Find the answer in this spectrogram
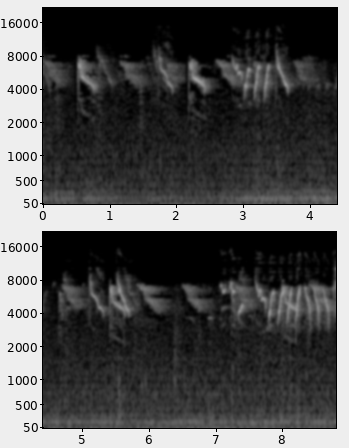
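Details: Witwit-style song of a Javan white-eye, used to get young birds singing: scattered high slurred whistles lead into short clusters of quick sharp notes, ending in a dense rapid trill. Faint low background hum.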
